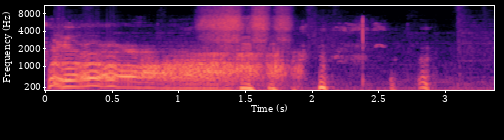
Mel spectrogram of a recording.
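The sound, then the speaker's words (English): A person lets out a loud, drawn-out roar that drops in pitch, followed by a few short, gruff growling bursts. “So I'm going to roar even louder.”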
